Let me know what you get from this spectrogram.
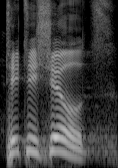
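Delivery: high, slow name call; powwow emcee. Acted. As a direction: stretch the name for the arena. Calling names at a powwow.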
